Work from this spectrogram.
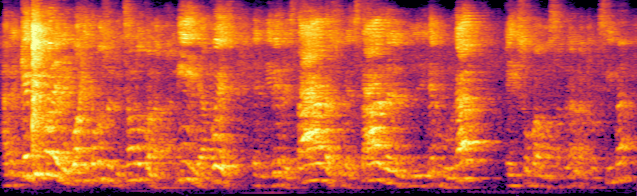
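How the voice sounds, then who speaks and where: A middle-aged male teacher giving an online lecture, animated, swinging between loud and quiet, often asking his students if they follow. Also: high voice, a little fast, slight background noise. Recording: very echoey room, voice from far off.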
